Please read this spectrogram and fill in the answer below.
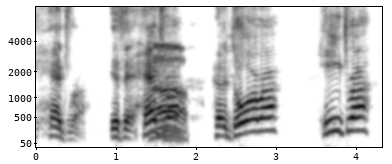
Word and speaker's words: Hedorah: sounds so gatekeepy, but basically the word is Hedorah, and it's not Hedorah, which would mean something entirely different and spelled entirely different in Japanese.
